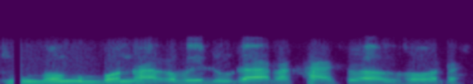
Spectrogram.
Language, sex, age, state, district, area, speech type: Assamese, male, 60+, Assam, Lakhimpur, urban, conversation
